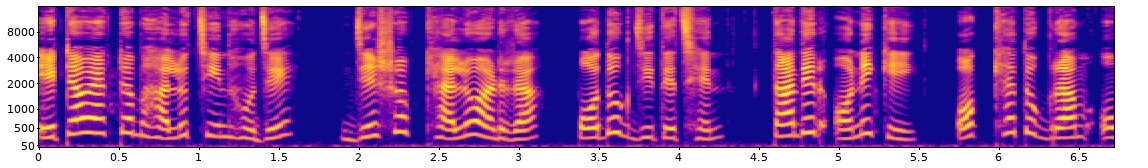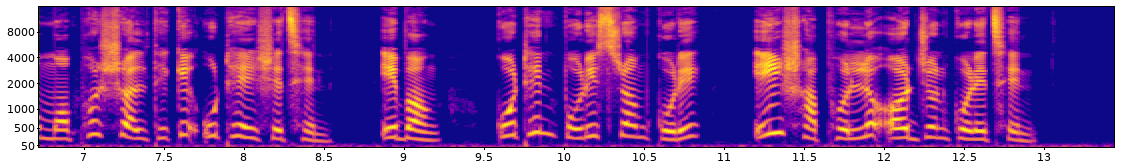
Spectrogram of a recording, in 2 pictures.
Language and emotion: Bengali, neutral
